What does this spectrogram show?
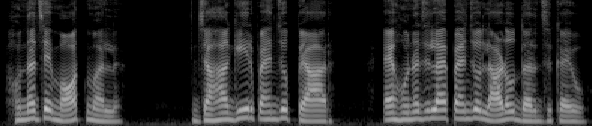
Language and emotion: Sindhi, neutral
